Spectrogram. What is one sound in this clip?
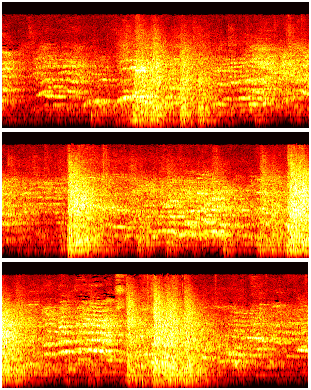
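A crowd cheers and chants loudly in a large echoing hall.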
